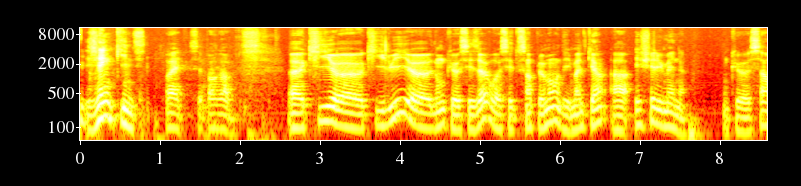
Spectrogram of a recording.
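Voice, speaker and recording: A lowish-voiced man presents part of a talk show, explaining things from his notes. Filler sounds, self-corrections and mild self-mockery run throughout.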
